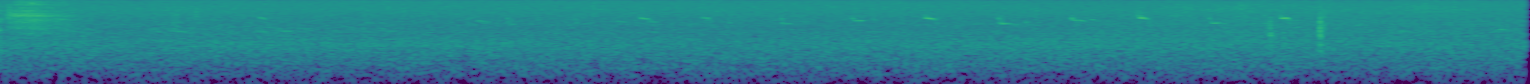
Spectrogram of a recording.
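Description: Countryside ambience: a steady hiss of open air with a small bird giving short, high chirps now and then, and a single sharp click about six and a half seconds in.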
